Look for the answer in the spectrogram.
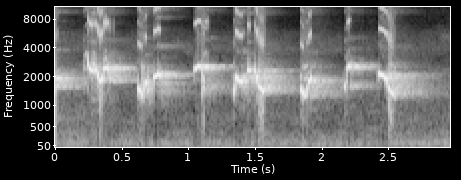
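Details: Yellow-vented bulbul singing vigorously, the recording meant as a tutor song for young bulbuls. Bubbly whistled notes with sharp onsets tumble out in quick succession, about seven in three seconds, over a faint background murmur.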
